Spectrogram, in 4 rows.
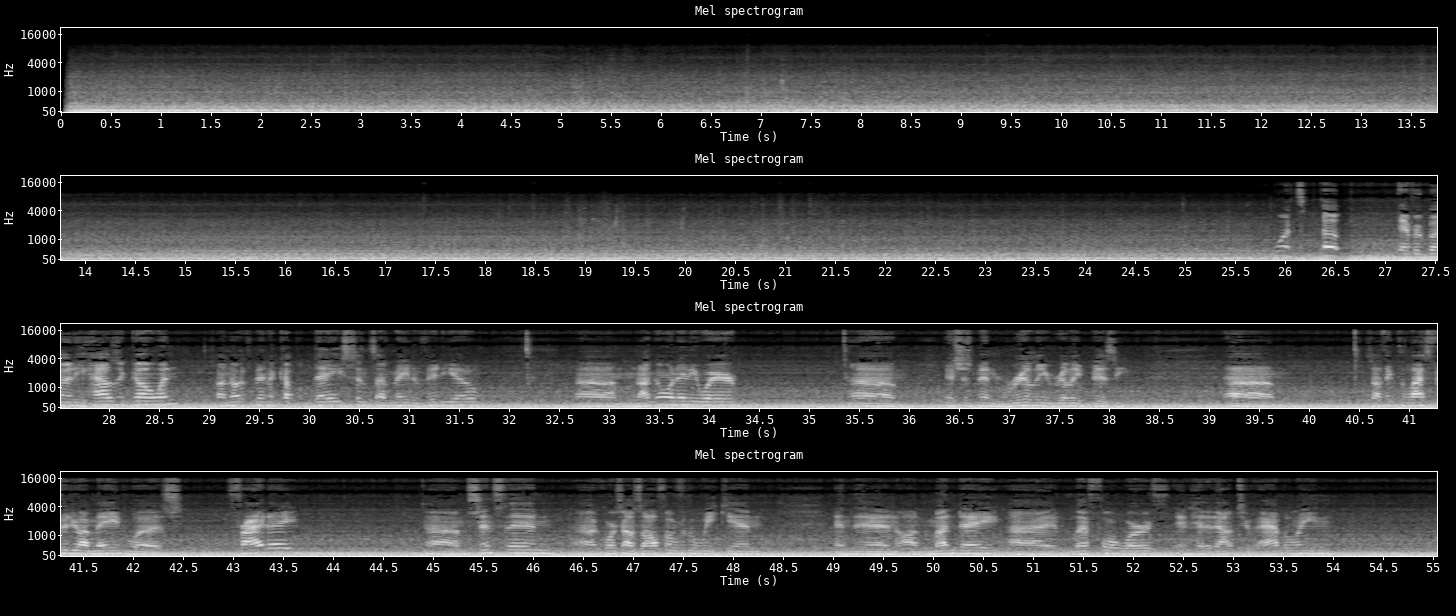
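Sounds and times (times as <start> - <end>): truck engine and tyres rumbling: 0.0 - 55.0.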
